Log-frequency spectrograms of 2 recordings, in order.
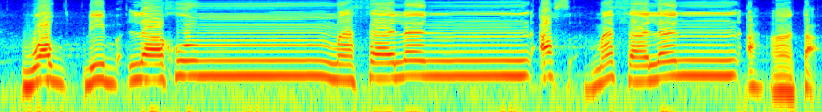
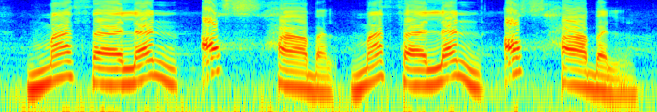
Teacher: Hukum dia adalah izhar halqi. Izhar halqi dibaca dengan jelas. Tanwin itu tak perlu didengungkan bacaan. Jangan baca wadrib lahum mathalan tak, salah.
